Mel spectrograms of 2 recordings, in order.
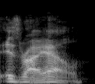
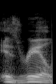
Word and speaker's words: Israel: around bikinis and they don't pronounce it right. It's it's Israel. Yeah. But they're pronouncing it is real.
